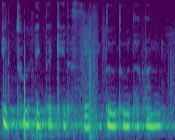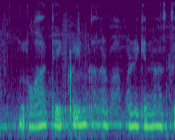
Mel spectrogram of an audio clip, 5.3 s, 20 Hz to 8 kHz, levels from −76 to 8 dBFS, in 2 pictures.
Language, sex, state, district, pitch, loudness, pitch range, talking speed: Nagamese, female, Nagaland, Dimapur, 245 Hz, -20 LUFS, 230-255 Hz, 170 wpm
